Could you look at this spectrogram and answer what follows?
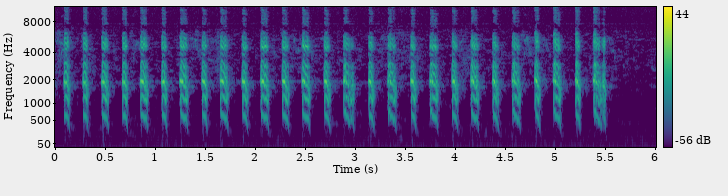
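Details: Female chukar partridge kept for partridge hunting, giving a long even train of hoarse chuck notes, roughly two to three per second, all of similar loudness, ending abruptly after about five and a half seconds.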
